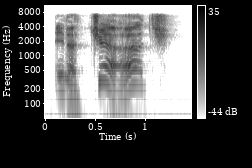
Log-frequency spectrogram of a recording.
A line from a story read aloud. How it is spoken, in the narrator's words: the Canadian exclaimed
